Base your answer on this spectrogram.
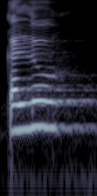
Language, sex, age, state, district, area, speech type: Manipuri, female, 18-30, Manipur, Kakching, urban, read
